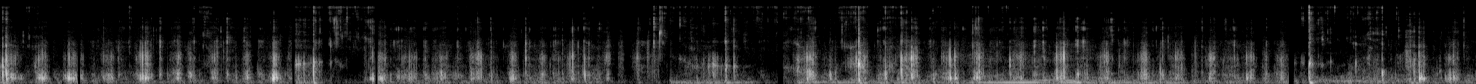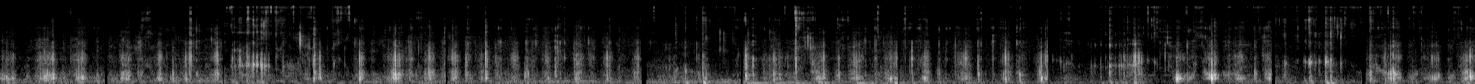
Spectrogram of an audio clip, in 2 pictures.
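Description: Close-miked eating sounds: a person biting into and chewing a glossy chocolate- and caramel-coated soft food, heard as a steady run of short wet mouth clicks and chews.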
